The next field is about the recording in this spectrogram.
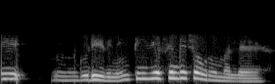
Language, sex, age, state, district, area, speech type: Malayalam, female, 30-45, Kerala, Malappuram, rural, conversation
